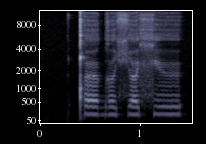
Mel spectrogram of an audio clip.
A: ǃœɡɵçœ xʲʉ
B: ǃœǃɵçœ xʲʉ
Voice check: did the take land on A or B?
A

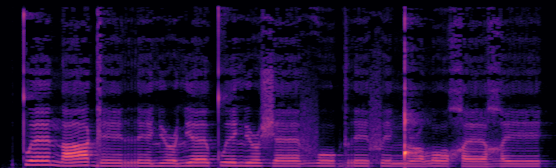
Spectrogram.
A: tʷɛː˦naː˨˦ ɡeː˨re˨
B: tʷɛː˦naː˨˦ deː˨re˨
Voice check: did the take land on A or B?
A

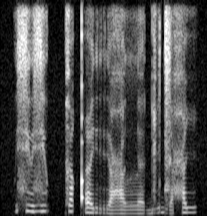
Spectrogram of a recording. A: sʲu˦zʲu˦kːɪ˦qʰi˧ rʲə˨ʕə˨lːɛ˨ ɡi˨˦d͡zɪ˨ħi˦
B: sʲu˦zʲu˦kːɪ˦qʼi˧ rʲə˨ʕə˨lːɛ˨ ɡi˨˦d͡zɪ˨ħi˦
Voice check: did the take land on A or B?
B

